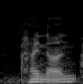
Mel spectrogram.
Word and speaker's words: Hainan: Hainan.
